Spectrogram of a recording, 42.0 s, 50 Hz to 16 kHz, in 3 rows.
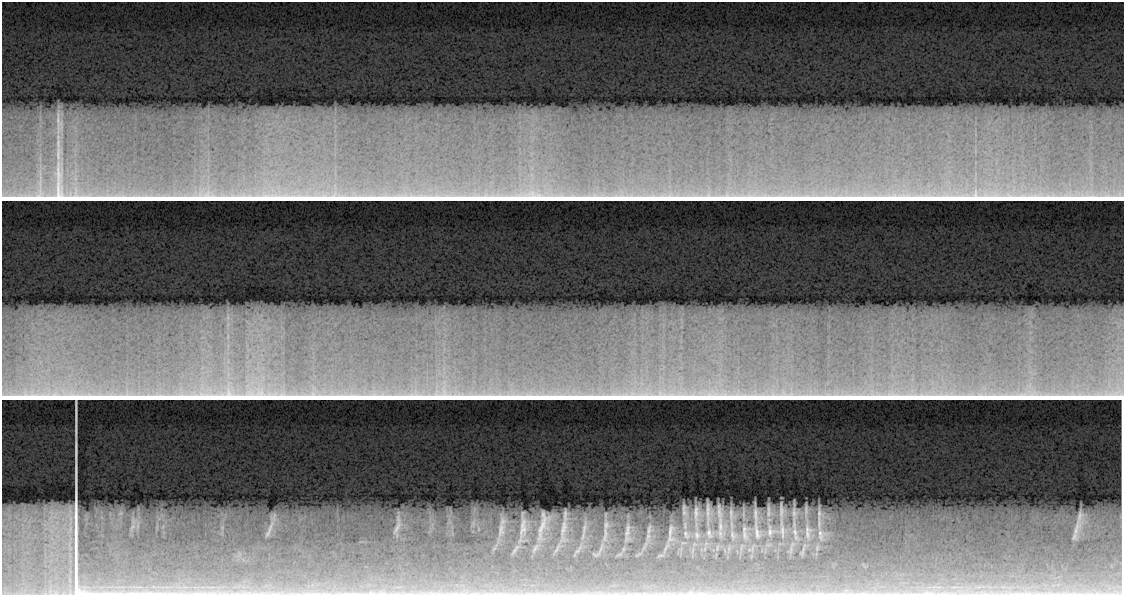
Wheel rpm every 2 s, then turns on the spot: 40, 0, 0, 0, 0, 0, 10, 0, 0, 10, 0, 0, 10, 10, 0, 0, 0, 0, 0, 0, 0.
none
